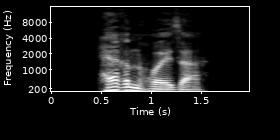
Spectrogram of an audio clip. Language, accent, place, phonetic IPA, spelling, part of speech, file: German, Germany, Berlin, [ˈhɛʁənˌhɔɪ̯zɐ], Herrenhäuser, noun, De-Herrenhäuser.ogg
- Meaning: nominative/accusative/genitive plural of Herrenhaus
